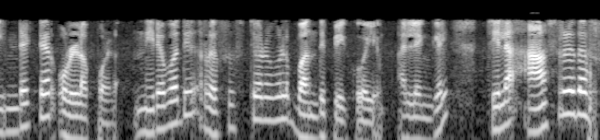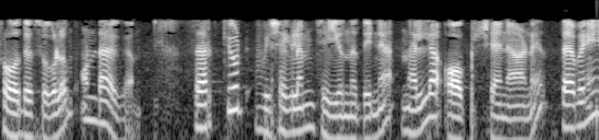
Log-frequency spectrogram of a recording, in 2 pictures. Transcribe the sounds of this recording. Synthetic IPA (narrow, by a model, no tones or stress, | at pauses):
iɳɖɐk̚ʈɐruɭːɐpːo̰ːɭ | niɾɐʋɐd̪iresistɐruɣɐɭbɐnd̪ʱipːikʲːuɣɐjṵm | ɐ̰lːe̞ŋɡil | t͡ɕilɐ̰aːɕrid̪ɐsro̞ːd̪ʱɐsuɣɐɭumuɳɖaːɣɐ̰m | sɐrkjuːʈʋiʂɐɣɐɭɐmt͡ɕe̞jːunːɐðinɨnɐlːɐʔo̞ːpʂɐnaːɳɨt̪ɐʋɐni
